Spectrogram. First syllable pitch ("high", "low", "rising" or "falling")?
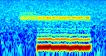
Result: high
